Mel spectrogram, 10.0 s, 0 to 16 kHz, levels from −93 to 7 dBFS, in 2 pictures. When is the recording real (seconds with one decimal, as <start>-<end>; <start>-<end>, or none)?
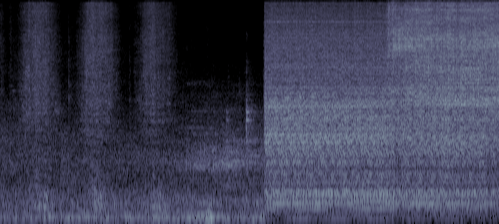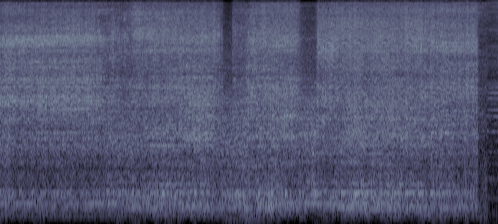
0.0-7.8; 9.3-10.0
